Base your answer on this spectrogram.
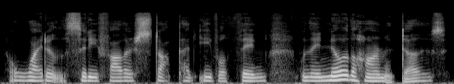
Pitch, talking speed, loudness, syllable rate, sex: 170 Hz, 225 wpm, -18 LUFS, 5.0 syllables/s, female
